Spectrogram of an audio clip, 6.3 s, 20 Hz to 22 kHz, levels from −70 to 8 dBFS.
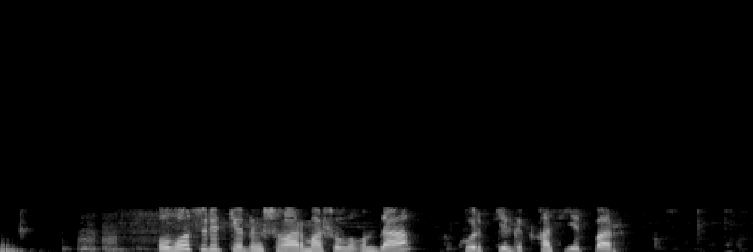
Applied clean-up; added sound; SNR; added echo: classical method log-MMSE.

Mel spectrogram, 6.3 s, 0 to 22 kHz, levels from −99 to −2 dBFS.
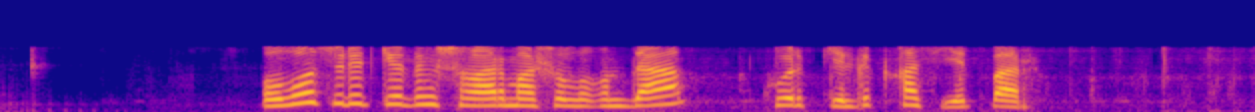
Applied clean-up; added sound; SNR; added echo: neural separator model SepFormer DNS4.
